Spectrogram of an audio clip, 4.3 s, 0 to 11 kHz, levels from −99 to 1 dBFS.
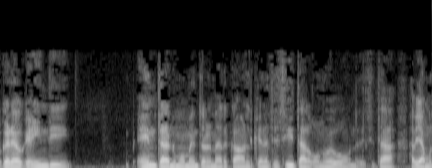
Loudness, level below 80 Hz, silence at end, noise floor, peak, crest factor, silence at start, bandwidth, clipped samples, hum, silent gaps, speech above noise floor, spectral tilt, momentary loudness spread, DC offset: -26 LUFS; -56 dBFS; 0 s; -55 dBFS; -6 dBFS; 20 dB; 0 s; 7.6 kHz; under 0.1%; none; none; 30 dB; -7.5 dB/octave; 8 LU; under 0.1%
